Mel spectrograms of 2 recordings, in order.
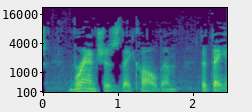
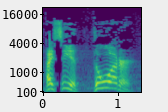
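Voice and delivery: loud, high-pitched cry; excited shout; 5 dB louder, faster than usual. A narrator's reading. Dick sighting the brook as he runs, shouting. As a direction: shout out the discovery. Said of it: "shouted Dick".

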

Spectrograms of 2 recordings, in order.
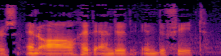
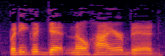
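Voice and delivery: ordinary delivery

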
